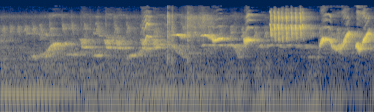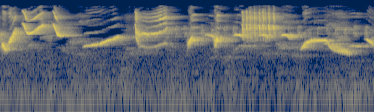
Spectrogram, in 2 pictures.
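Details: White-rumped shama delivering lively fighter-style song with its full repertoire: loud, rich, fast-changing whistles, steep up-and-down sweeps and sharp high notes in quick bursts, with barely any pause.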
